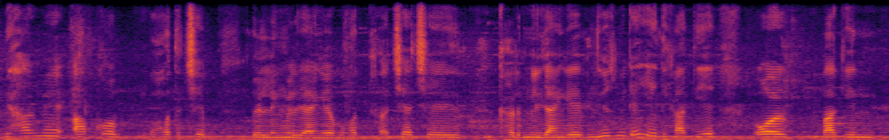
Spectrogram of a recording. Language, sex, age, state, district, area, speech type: Urdu, male, 30-45, Bihar, Khagaria, rural, spontaneous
